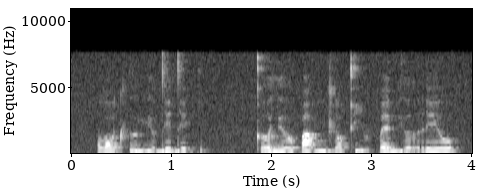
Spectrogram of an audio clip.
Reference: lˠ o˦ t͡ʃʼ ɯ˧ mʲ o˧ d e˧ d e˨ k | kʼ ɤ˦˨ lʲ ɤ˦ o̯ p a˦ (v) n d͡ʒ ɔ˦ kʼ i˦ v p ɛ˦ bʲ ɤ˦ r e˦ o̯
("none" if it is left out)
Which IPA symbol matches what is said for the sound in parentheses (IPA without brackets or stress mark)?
v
